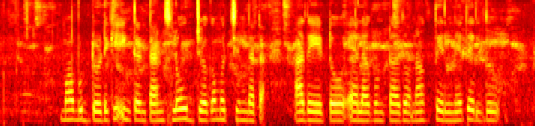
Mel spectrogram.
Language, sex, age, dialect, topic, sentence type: Telugu, female, 18-24, Utterandhra, banking, statement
